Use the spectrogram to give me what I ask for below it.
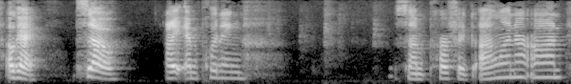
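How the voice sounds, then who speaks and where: A woman's voice: a little high, takes it slowly. Chatty woman vlogger telling a story. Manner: chatty, animated, full of "like". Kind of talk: casual storytelling while doing makeup.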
